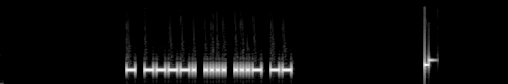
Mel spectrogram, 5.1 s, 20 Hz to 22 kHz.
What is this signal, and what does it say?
Morse code, heard as a keyed tone, about 39 wpm, 700 Hz. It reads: T9HVM
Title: Code Groups - 5 Letter:Numbers - 40wpm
